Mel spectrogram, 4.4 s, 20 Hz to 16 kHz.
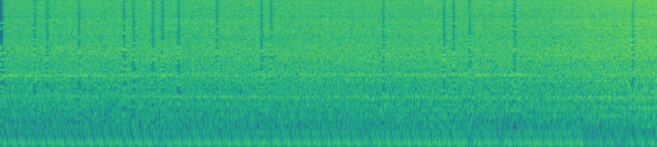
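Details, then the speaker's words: Monte Carlo V8 running with water in the radiator: slightly uneven, lumpy idle pulse; coolant dripping from muffler, one cylinder pumping straight water; blown head gasket suspected, teardown reveals cracked cylinder heads. "Well, other than the blown head gasket, it seems to run good."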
